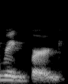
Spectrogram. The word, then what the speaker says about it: Rigberg: But did I say your last name right or did my accent best me? – Absolutely. Carrie Rigberg. Yes.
